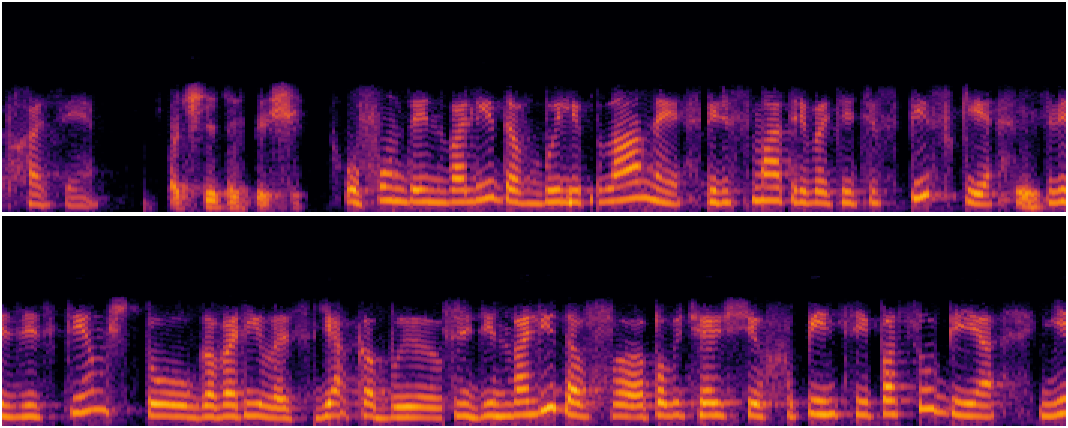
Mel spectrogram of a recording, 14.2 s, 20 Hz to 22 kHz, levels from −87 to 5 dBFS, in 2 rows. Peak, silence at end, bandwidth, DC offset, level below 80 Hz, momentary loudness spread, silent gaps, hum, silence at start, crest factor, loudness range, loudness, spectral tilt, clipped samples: -2 dBFS; 0 s; 4.5 kHz; under 0.1%; -60 dBFS; 9 LU; none; none; 0.05 s; 16 dB; 4 LU; -19 LUFS; -4 dB/octave; under 0.1%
